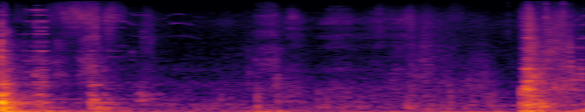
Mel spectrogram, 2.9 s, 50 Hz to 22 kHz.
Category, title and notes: Sound effects > Other mechanisms, engines, machines
metal shop foley -063
a collection of foley and perc oneshots and sfx recorded in my workshop
sound, little, rustle, perc, thud, wood, strike, foley, bop, knock, oneshot, pop, crackle, tools, tink, boom, sfx, fx, bam, shop, metal, bang, percussion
